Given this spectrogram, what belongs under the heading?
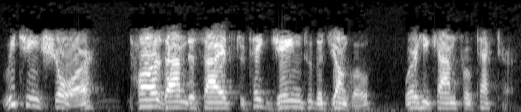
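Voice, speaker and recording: A man's voice: medium pitch, expressive, normal speed, husky. A man announcing a 1930s radio serial from a script, formal and dramatic. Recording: thin, dull 1930s radio recording.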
